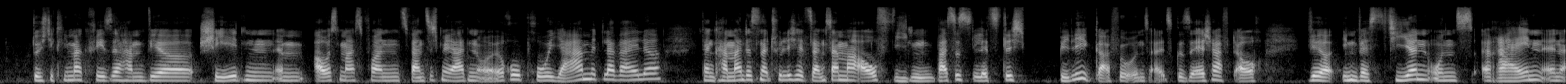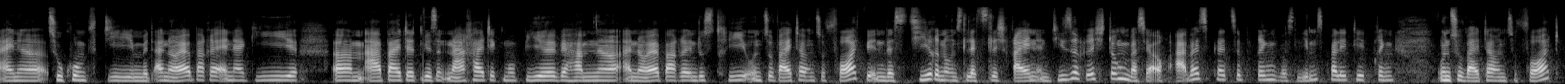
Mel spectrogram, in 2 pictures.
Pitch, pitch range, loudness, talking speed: 185 Hz, 170-200 Hz, -19 LUFS, 155 wpm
